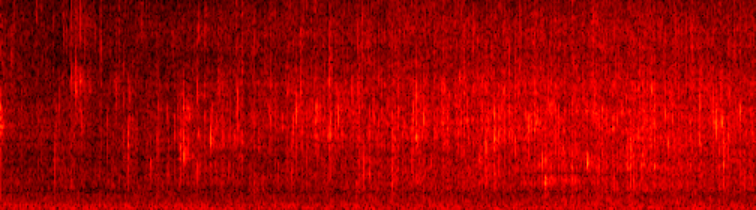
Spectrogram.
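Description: Onion rings coated in cheesy breadcrumbs deep frying in hot oil, a dense, continuous bubbling sizzle close up that swells slightly louder as it goes on.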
